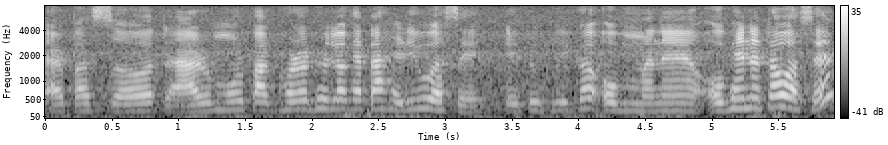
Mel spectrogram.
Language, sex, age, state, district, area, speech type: Assamese, female, 45-60, Assam, Sonitpur, urban, spontaneous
